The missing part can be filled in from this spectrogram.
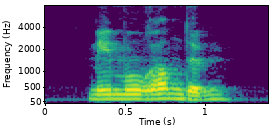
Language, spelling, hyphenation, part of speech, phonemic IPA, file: Dutch, memorandum, me‧mo‧ran‧dum, noun, /ˌmeː.moːˈrɑn.dʏm/, Nl-memorandum.ogg
- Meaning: memorandum (reminder, short note)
